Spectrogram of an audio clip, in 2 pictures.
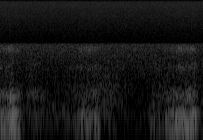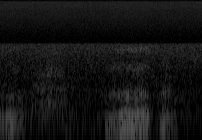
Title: Snoring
